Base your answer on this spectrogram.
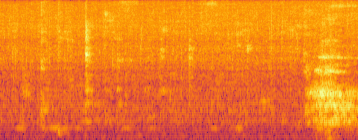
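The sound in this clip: A steak sizzling and frying in a pan: a steady low crackle with a few sharp pops, then a much louder hissing sizzle near the end as the meat is moved or stirred.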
